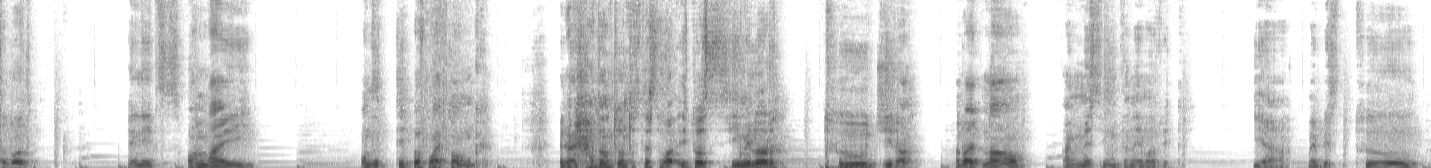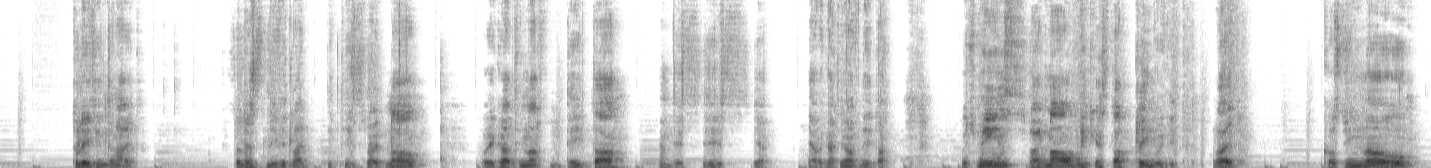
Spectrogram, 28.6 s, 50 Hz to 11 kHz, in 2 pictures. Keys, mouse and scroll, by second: 16.4 double click, 16.9 scroll down 2, 17.6 shift+click, 19.0-21.1 scroll up 2, 21.1 scroll up 3, 22.2 ctrl+s, 27.0 ctrl+s, 27.1-27.6 scroll up 4, 27.8-28.6 scroll up 8.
